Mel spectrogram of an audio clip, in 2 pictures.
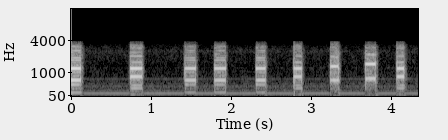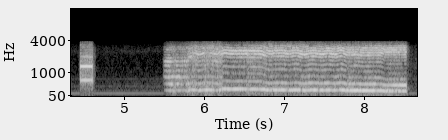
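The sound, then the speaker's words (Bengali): Telephone keypad tones as a call is placed: ten short, evenly spaced dialing beeps, a brief pause, then a sustained steady tone that carries on to the end. “আমরা মেহেদিকে এই মুহূর্তে ফোনে connect করছি এবং মেহেদির সঙ্গে আমরা কথা বলবো।”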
